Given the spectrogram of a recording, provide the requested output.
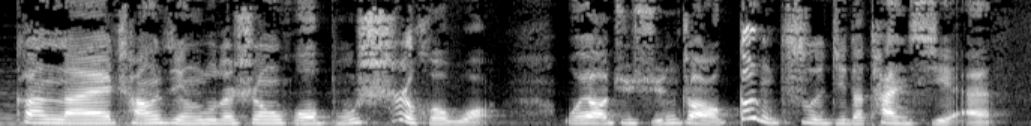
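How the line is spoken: Reflective sigh. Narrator (Chinese): 小猪 感叹

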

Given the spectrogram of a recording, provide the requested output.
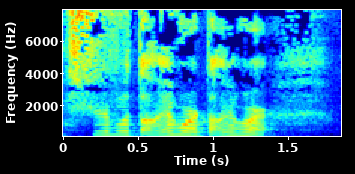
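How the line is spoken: Shouting while chasing. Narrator (Chinese): 咸菜哥 追着出租车喊

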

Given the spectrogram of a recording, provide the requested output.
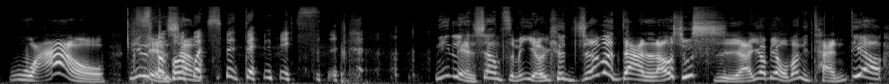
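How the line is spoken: Mocking, teasing. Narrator (Chinese): 开始取笑我，他说

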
